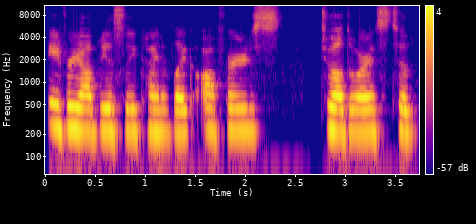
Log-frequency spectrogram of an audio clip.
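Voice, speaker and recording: A woman's voice: a little high, completely flat delivery, normal speed, warm tone. A woman taking part in a tabletop roleplaying game, describing her character casually.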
